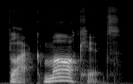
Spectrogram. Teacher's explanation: the first word there, black, works like an adjective. So we stress the second word.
